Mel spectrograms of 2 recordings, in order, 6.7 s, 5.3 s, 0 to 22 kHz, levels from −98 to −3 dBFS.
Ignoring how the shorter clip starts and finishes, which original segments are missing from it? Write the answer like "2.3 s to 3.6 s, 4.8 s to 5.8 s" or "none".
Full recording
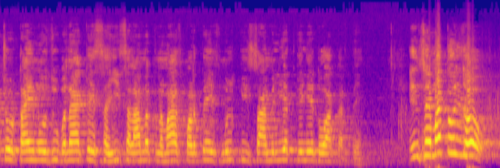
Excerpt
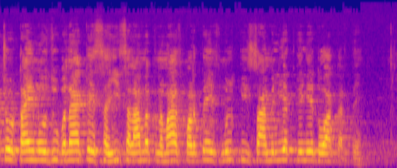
none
